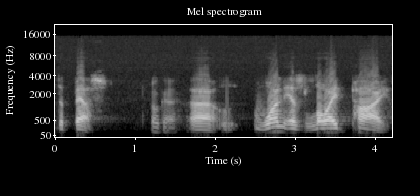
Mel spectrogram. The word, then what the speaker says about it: Lloyd Pye: One is Lloyd Pye, spelled with 2 L's, L-L-O-Y-D.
